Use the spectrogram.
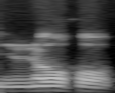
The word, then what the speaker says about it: Noho: We actually set, we pronounce it NoHo in New Zealand, but that's another story. It's the reason we pronounce it that way is it's an indigenous Maori word.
